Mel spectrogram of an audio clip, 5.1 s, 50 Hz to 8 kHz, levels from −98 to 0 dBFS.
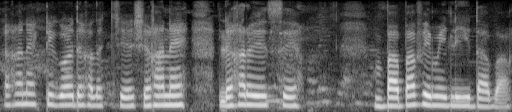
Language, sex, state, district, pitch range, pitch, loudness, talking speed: Bengali, female, Assam, Hailakandi, 225-255 Hz, 245 Hz, -18 LUFS, 130 wpm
